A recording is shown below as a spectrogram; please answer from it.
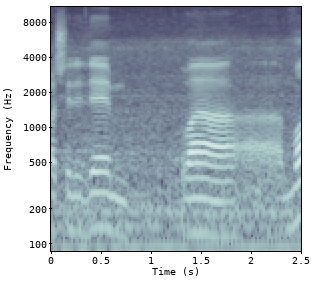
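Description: A man speaking, over a steady low machine hum.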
